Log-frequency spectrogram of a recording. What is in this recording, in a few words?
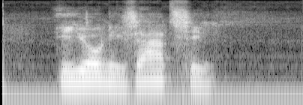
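"ionisatie", Dutch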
